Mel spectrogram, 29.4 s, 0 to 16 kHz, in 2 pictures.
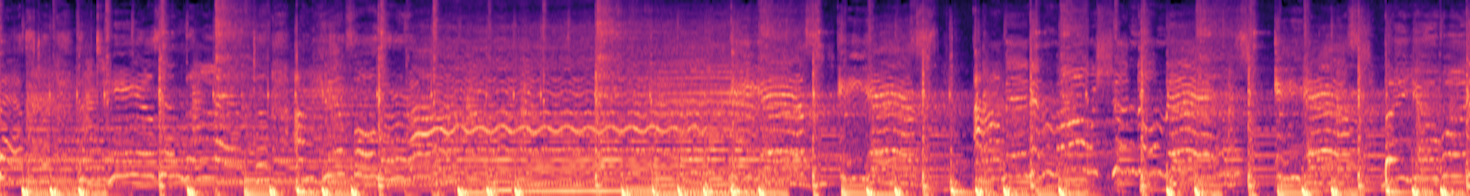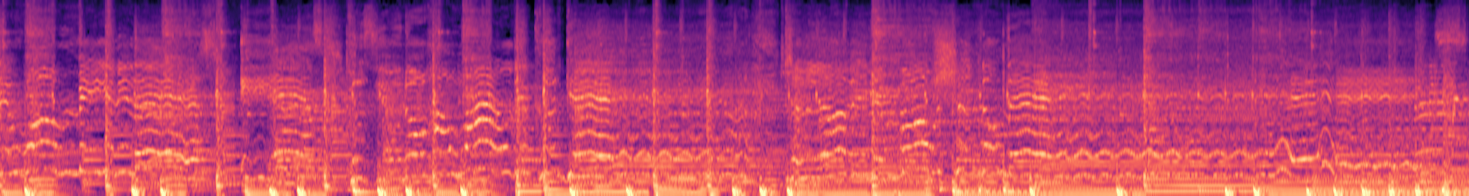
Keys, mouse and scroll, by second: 0.1 click, 2.1 click, 6.3 scroll up 1, 6.3 scroll down 1, 6.5 scroll up 2, 6.9-8.0 scroll down 3, 8.0 click, 11.2 click, 12.8 KP_0, 15.4 click, 19.6 scroll up 1, 22.1 click.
